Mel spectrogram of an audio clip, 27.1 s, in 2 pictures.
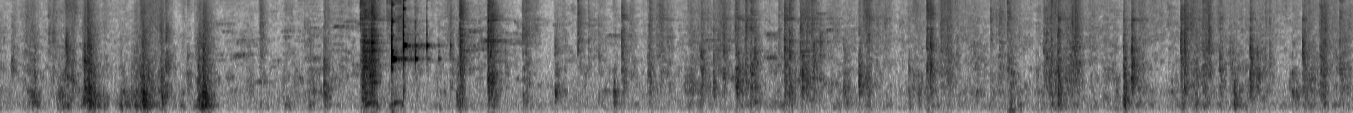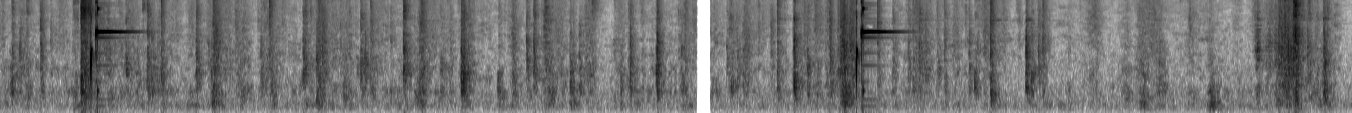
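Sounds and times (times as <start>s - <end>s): sharp metallic clink: 3.9s - 4.6s, 14.4s - 15.0s, 22.1s - 22.6s.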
